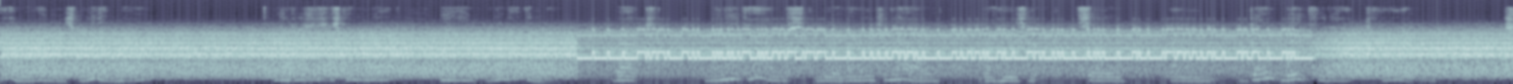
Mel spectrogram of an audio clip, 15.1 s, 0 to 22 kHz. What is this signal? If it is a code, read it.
RTTY (50 baud, 450 Hz shift), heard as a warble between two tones, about 1500 Hz centre, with radio static and speech in English. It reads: NYFOY OEOQQ HPIXG KXJGE PGLMR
